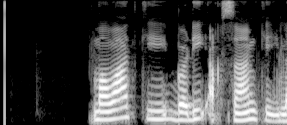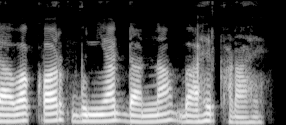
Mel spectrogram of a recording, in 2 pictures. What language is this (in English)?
Urdu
